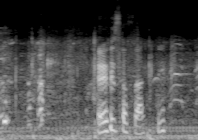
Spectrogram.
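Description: Voices in the open air, with a short loud call about a second and a quarter in.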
